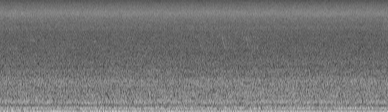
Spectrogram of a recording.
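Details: Wild honey bees in a swarm on a farm in Washington, a new queen and many workers clustered in a tree hunting for a new nest; steady deep humming drone, unvarying across nearly eight seconds.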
